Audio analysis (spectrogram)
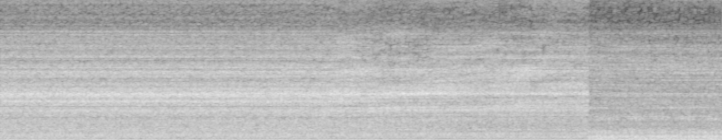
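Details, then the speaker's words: Volvo truck just disconnected at workshop, diesel idling: loud steady hiss with no pulse, air dryer leaking so pressure can't build; owner plans to strip it to check for dirt or failed parts. "இப்போ தான் வண்டியை disconnect பண்ணி விட்ருக்கேன். எங்கேயோ league sound கேட்குது."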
